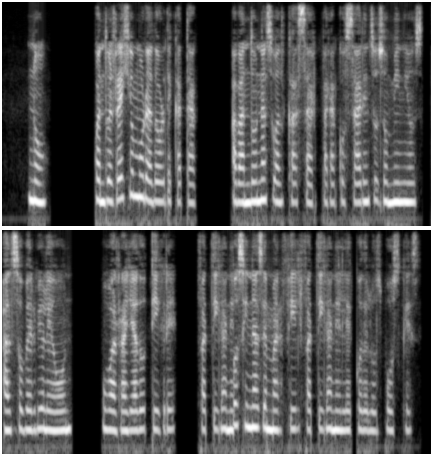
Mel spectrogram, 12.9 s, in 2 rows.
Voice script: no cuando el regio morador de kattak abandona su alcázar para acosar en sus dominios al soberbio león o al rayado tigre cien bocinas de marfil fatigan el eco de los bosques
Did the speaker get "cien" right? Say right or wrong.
wrong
